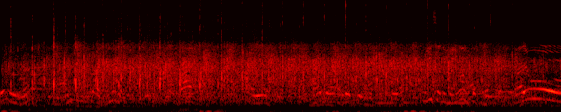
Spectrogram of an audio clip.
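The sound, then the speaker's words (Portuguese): A crowd claps steadily and densely for several seconds for the Paideia group, a sustained wash of applause with scattered voices and cheers rising through it. “Tem um aplaudir o pessoal da Paideia que tá aqui já.”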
